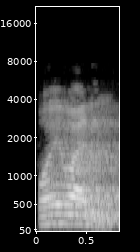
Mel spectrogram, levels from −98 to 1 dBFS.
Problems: echo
